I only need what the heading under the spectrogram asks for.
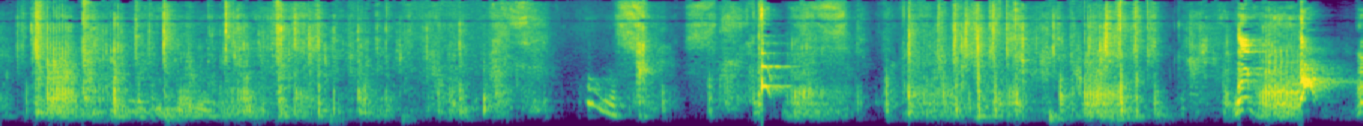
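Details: Misty, a Shih Tzu puppy, tussling with a door stop indoors: continuous rough growling and rattling scuffles, with a twanging spring-like sound and a couple of short high yips near the end.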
